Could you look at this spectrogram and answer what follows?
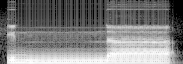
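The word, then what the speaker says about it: إنّا: a noon with a shadda on it, which means that we elongate the sound of the noon, and also we have ghunna, this sound that emanates from the nose. Inna, and then as you pronounce the noon with the fatha on it, then your upper jaw needs to move up.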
